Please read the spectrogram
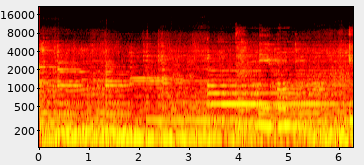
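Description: Live electronic music: layered held tones that shift pitch every second or so over a dense low drone.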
